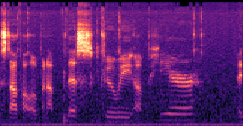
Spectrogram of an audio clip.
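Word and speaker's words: GUI: I'll open up this gooey up here and yes it's pronounced gooey couple people commented last time I said gooey that's how it's pronounced I'm not kidding I'm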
